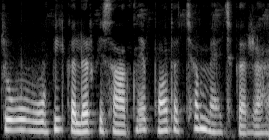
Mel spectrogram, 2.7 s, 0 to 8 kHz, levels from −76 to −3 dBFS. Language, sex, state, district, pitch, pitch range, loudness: Hindi, female, Chhattisgarh, Raipur, 205 Hz, 180-225 Hz, -18 LUFS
